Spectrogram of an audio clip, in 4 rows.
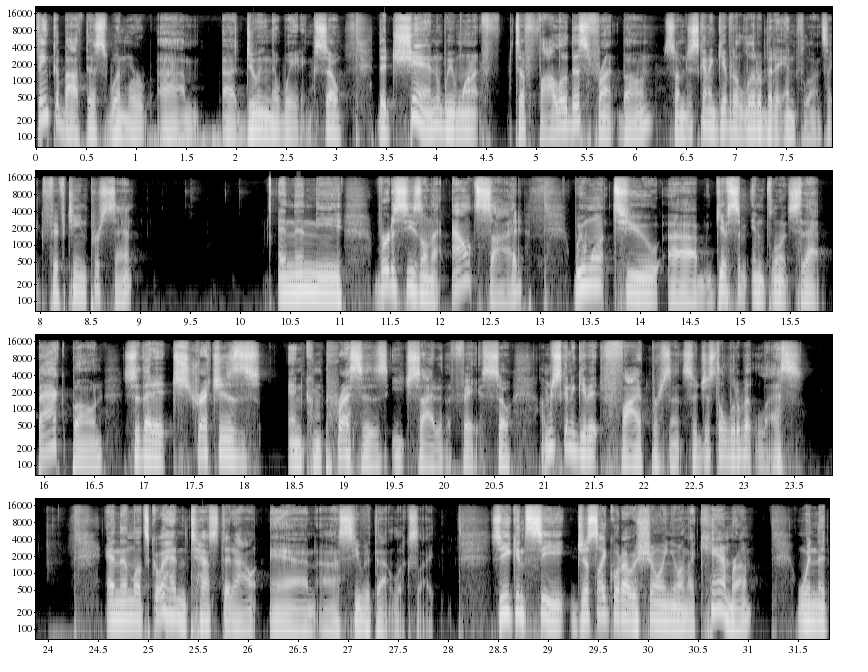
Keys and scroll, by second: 6.9-7.7 typing, 22.0 5, 22.0 Return.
